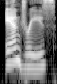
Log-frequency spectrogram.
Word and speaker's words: Andreas: It's in Andre, Pennsylvania, which is spelled Andreas.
